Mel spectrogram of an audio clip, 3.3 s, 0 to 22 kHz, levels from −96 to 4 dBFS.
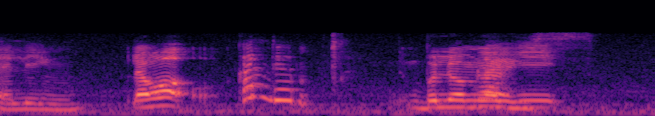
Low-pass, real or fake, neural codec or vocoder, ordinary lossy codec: none; real; none; none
